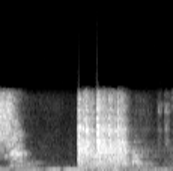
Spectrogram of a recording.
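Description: A man breathing hard through sets of heavy barbell bench-press reps off the pins: a grunted exhale fades out at the start, then a long hissing breath lasts most of a second from about a second in. A faint steady hum runs underneath.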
